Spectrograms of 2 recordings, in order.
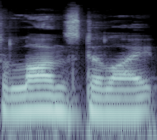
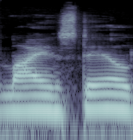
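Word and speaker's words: lonsdaleite: to do that and i am well aware that it is pronounced lon's delight but i pronounce it lionsdale due to a little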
